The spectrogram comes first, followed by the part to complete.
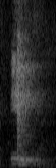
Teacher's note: उसका उच्चारण कंठ और तालु दोनों से होता है, इसलिए यही आपके यहाँ पर होने के लिए सबसे उपयुक्त है।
